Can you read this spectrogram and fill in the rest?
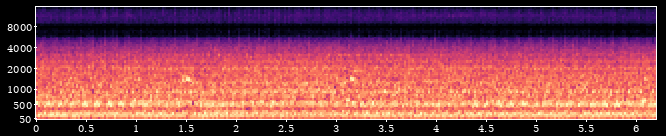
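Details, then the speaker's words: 1980 Dodge D150 at full operating temperature after a half-hour drive, restarted to bring down the too-high idle: a steady, even idle with no knocks or misses, now slightly lower and a little better. Normal warm idle. "my biggest complaint is it still seems to be idle in high so let me fire it back up see if we can't get the idle down a little more"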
